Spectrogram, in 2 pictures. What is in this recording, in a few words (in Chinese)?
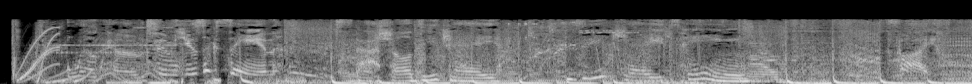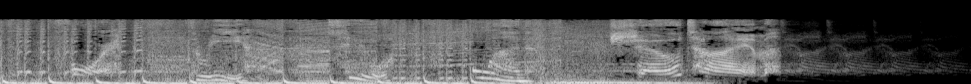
女声 - Intro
